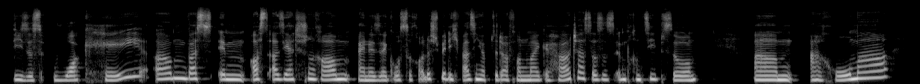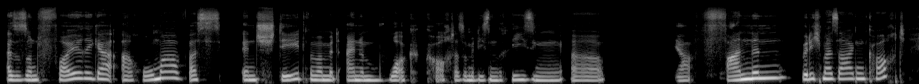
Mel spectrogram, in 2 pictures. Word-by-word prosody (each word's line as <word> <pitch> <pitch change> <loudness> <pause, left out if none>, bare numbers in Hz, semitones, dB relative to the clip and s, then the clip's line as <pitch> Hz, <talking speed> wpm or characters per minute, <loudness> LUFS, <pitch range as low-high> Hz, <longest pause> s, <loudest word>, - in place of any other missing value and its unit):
dieses 190 -3 -2
Wok 195 +1 -3 0.2
hei, 305 - -1
ähm, 265 +3 +3
was 260 0 +1
im 225 -2 +3
ostasiatischen 235 +2 0
Raum 230 +1 +3
eine 195 -1 0
sehr 195 +1 -3
große 205 0 -6
Rolle 245 - -4
spielt. 250 +1 -3
Ich 230 - -5
weiß 215 - -1
nicht, 230 - +5
ob 210 - -6
du 210 - -6
davon 205 -2 -2
mal 200 0 0
gehört 200 +4 -4
hast, 270 -5 -3
das 215 - -2
ist 220 0 -5
im 225 - +1
Prinzip 230 +1 -2
so, 195 +2 0 0.6
ähm, 205 0 +4
Aroma, 240 - +2 0.4
also 205 -1 +1
so 205 0 +1
'n 205 - +2
feuriger 250 +4 -1
Aroma, 235 +9 +1
was 215 +1 -4 0.2
entsteht, 205 +2 0
wenn 205 - +3
man 200 0 +3
mit 195 - -3
einem 190 0 +2
Wok 195 0 -4
kocht, - - -11
also 195 +1 -4
mit 195 0 0
diesen 190 -1 -1
riesigen, 195 -2 -2
äh, 185 0 -5 0.7
ja, 180 +1 -7
Pfannen, 280 +10 +6
würde 230 +1 +3
ich 255 - -7
mal 260 - +4
sagen, 260 0 0
kocht. 285 +9 -5
215 Hz, 175 wpm, -22 LUFS, 195-245 Hz, 0.7 s, Pfannen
